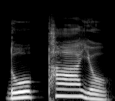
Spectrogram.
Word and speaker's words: 높아요: 높아요, which means high, is pronounced as 높아요.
